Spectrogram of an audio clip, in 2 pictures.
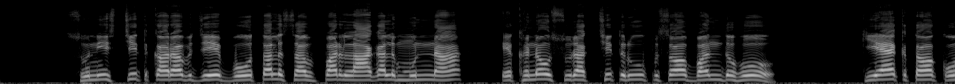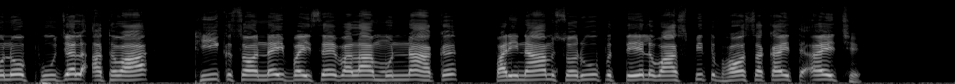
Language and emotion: Maithili, neutral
